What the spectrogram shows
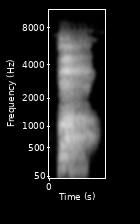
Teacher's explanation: दांत और होठ जब मिलता है तब जाकर ये व का उच्चारण होता है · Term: दंतष्ट वर्ण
